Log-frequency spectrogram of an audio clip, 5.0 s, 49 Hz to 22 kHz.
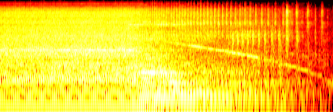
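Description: A Honda EU2 portable generator's small engine runs loud and steady as it warms up with the choke off, its tone shifting midway and then easing off, with no talking.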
